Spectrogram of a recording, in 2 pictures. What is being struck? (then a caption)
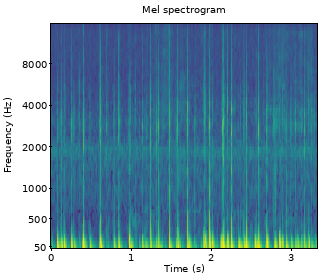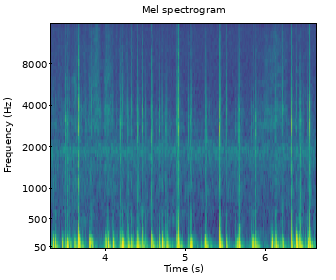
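Cardboard vinyl record sleeve. Fingertips of both hands tap and scratch the glossy printed cardboard of a square vinyl record sleeve lying flat. Rapid, uneven, dull low thuds with almost no ring are heard, mixed with faint dry scratching throughout.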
